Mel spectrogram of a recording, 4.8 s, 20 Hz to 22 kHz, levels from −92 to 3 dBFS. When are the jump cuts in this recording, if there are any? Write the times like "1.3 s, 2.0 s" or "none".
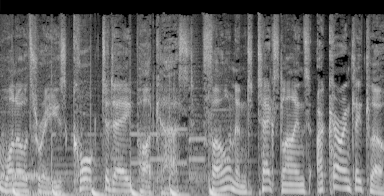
none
